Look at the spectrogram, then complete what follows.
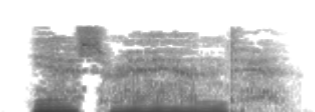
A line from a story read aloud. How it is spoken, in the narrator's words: she sighed and said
